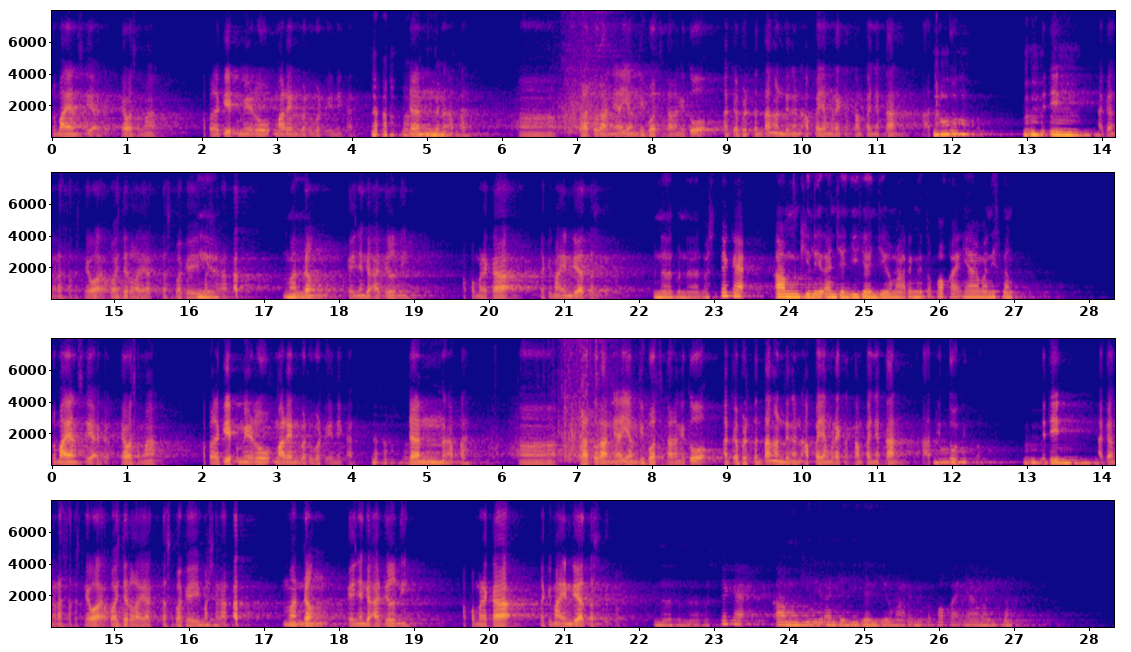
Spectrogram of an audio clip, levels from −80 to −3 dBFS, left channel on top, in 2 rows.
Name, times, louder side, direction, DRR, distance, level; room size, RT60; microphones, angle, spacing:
voice 1, 0.0-1.4 2.1-4.1 4.7-5.6 6.2-6.7 7.0-12.1 13.3-13.4 13.9-16.7 17.2-17.8 18.1-18.9 19.8-20.3 20.7-21.7, right 3 dB, 20° right, 10 dB, 0.3 m, -29 dB
Bicycle, 4.2-8.6, right 3 dB, 70° right, 1.3 m, -42 dB
voice 2, 4.3-5.3 11.7-12.3 12.9-13.7 16.1-16.4 17.3-17.6 22.2-23.4 23.8-27.0, left 7 dB, 90° left, 16 dB, 0.3 m, -27 dB
18.5 x 9.5 x 4.0 m, 2.5 s
head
